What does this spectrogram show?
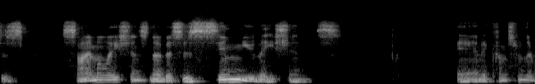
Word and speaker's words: simulations: simulations now this is simulations and it comes from the root simulate and the unusual thing about this word is you actually say you when you pronounce that you send you late that's also a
